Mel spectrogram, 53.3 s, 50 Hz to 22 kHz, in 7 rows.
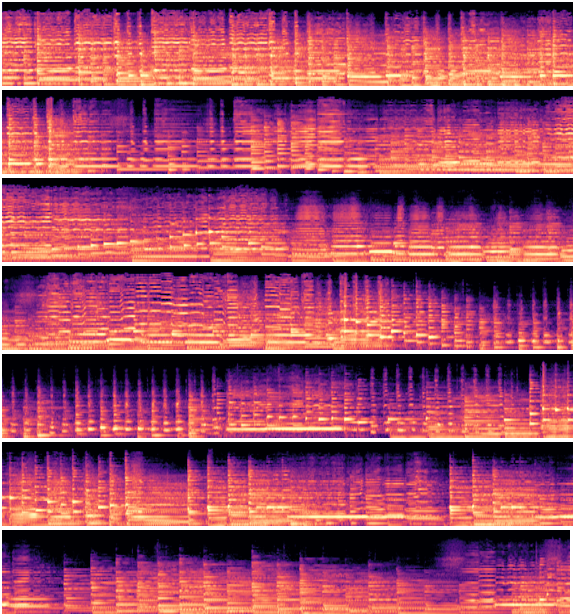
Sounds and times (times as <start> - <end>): Violin, fiddle: 0.0 - 21.5, 22.3 - 47.9, 51.6 - 53.2.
